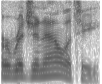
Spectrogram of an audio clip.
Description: Prononciation du mot originality en anglais (fichier audio)
Prononciation du mot : originality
